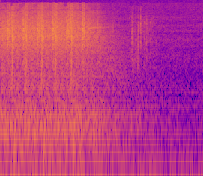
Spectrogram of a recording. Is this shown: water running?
no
